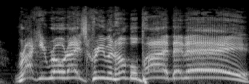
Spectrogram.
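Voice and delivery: very high cartoon shout with big pitch swoops. Host reads a comment aloud as he heard it in his head: Rick Sanchez voice. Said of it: "in a Rick Sanchez from Rick and Morty voice".

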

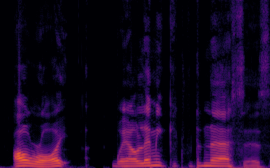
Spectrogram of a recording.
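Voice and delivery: put-on full, Australian-sounding accent. Retelling what an Irish guy said, the speaker slips into an Australian-sounding accent. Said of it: "we went full Australian there".

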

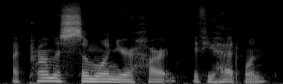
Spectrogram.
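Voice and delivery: ordinary delivery, nothing marked

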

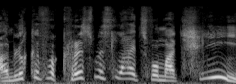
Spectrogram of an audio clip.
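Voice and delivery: terrible put-on Scottish accent. Retelling asking a lady in Walmart for Christmas lights, in a terrible Scottish accent. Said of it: "imitating a terrible Scottish accent".

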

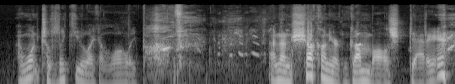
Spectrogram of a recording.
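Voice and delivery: deliberately awful, hammy film-star voice swooping all over. Saying a line requested by the other speaker: Sean Connery voice. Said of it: "In my Sean Connery voice".

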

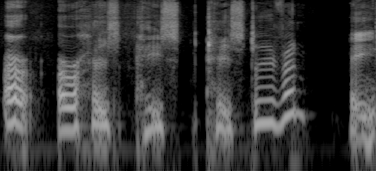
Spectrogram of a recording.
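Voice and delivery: tepid, light, low-energy voice. Acting out a filmmaker calling to a friend: George Lucas impression, tepid. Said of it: "so tepid in my impression".

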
